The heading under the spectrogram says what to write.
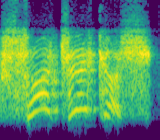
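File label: Serbian attack position mood med, speech; War Thunder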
